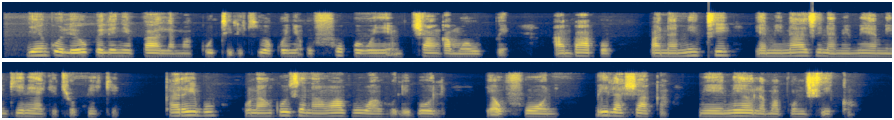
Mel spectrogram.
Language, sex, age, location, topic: Swahili, female, 25-35, Mombasa, government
